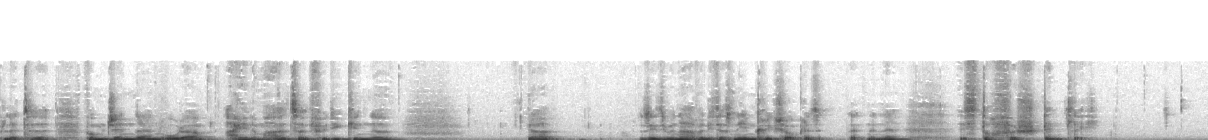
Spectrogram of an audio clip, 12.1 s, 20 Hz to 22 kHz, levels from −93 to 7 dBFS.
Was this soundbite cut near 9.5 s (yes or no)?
yes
